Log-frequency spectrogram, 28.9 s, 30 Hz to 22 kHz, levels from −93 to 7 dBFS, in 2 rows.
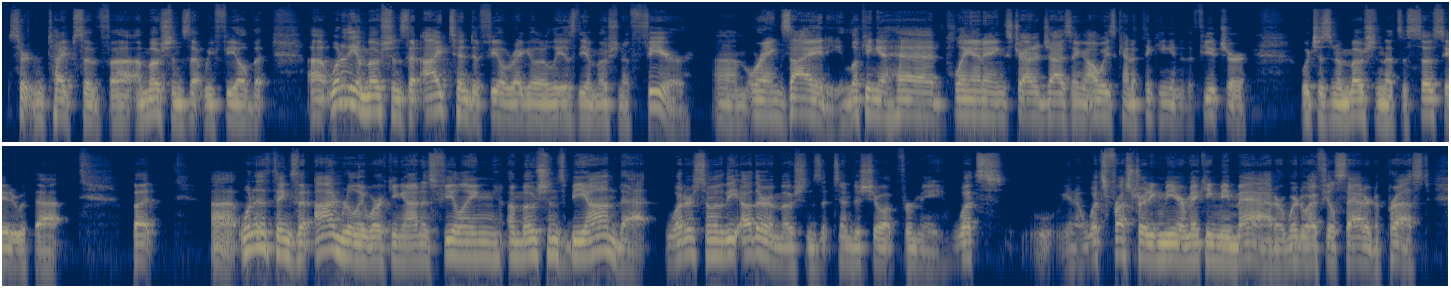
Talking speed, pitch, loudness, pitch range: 195 wpm, 110 Hz, -31 LUFS, 95-125 Hz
